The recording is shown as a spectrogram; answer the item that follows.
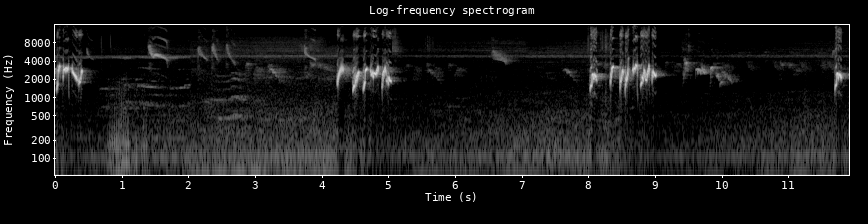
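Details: Caged decoy red-whiskered bulbul singing to draw wild birds: loud, rapid, liquid warbled phrases every few seconds, interspersed with softer high chirps and a faint steady whine.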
